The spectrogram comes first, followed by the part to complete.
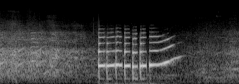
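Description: A comic sound effect dubbed in by the editors. About a second in comes a quick run of repeated notes on one pitch, ending in a short rising slide.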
